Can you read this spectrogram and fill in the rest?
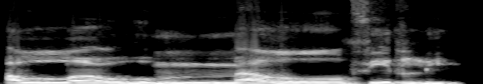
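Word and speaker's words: اللهم اغفر لي: Sekarang kalau kita sambung maka kita akan membacanya seperti ini. Allahummagfirli.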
